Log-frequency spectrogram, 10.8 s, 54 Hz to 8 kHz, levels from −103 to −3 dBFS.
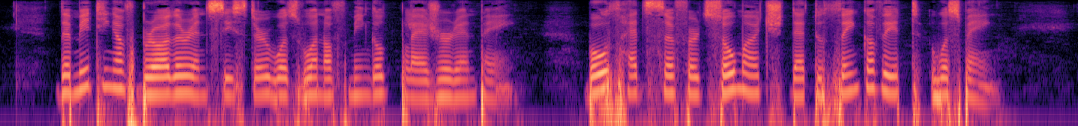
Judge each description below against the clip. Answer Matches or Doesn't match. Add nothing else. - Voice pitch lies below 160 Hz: Doesn't match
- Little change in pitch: Matches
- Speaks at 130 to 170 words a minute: Matches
